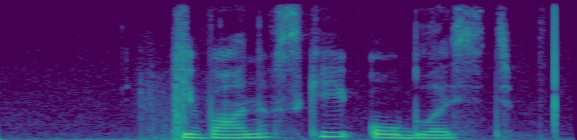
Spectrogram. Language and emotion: Russian, neutral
